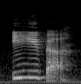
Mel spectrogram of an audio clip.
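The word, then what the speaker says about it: Aoibhe: For girls, how about the Irish name Eva? So Eva over in Ireland is spelt A-O-I-B-H-E, and it's just so different to look at spelt that way.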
